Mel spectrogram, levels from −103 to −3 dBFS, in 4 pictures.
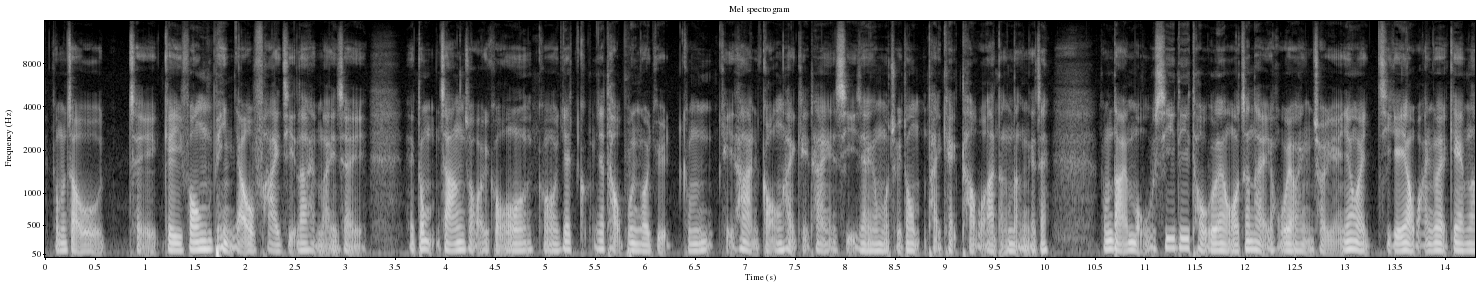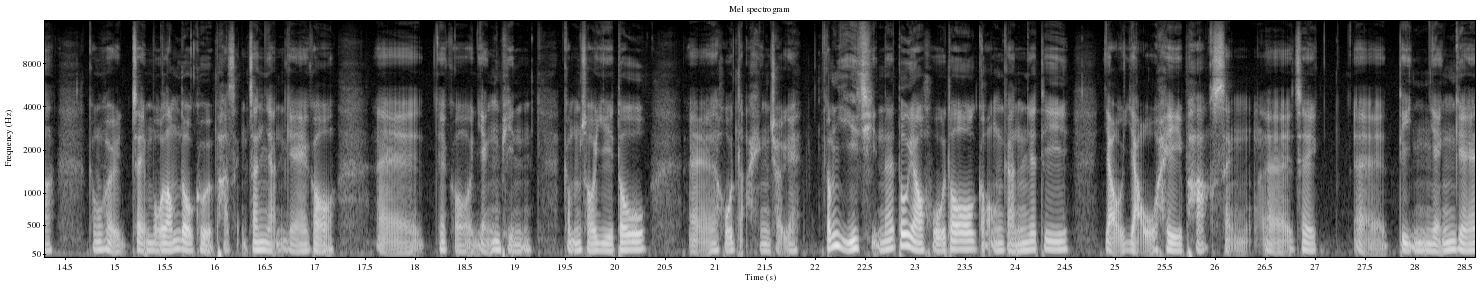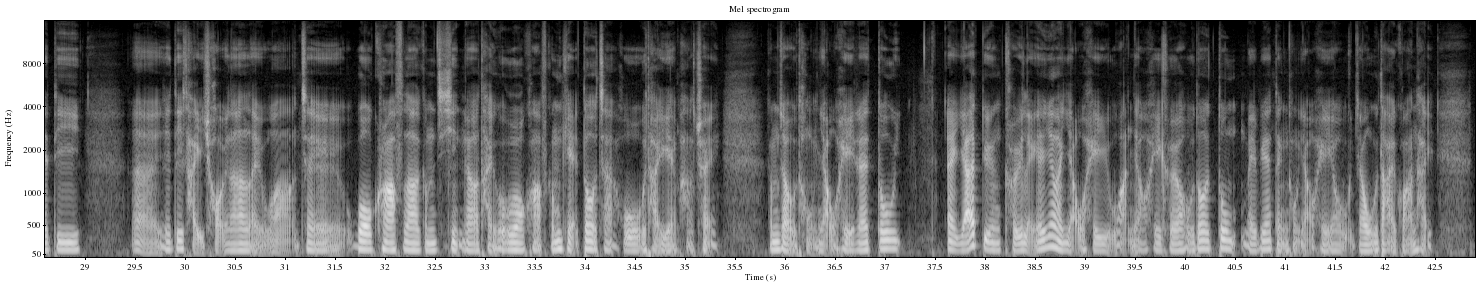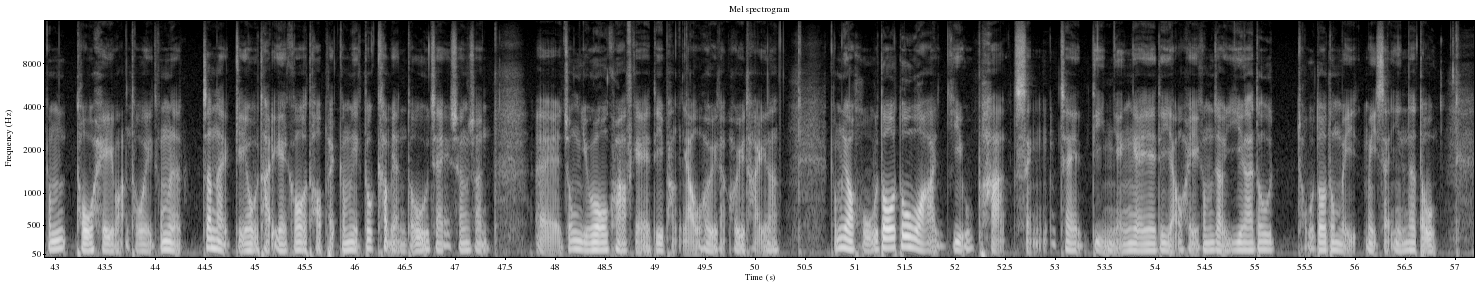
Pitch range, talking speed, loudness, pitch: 105-125 Hz, 340 characters per minute, -24 LUFS, 110 Hz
